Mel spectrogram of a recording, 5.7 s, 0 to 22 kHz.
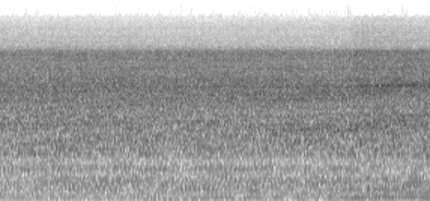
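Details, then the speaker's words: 2013 Subaru running after hub bearing replacement (old cheap bearings failed in about 2 years): steady even drivetrain rush with no droning hum rising with speed; the new hub bearing is quiet and normal. "there it is no more noise okay and that's pretty much it no more noise"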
